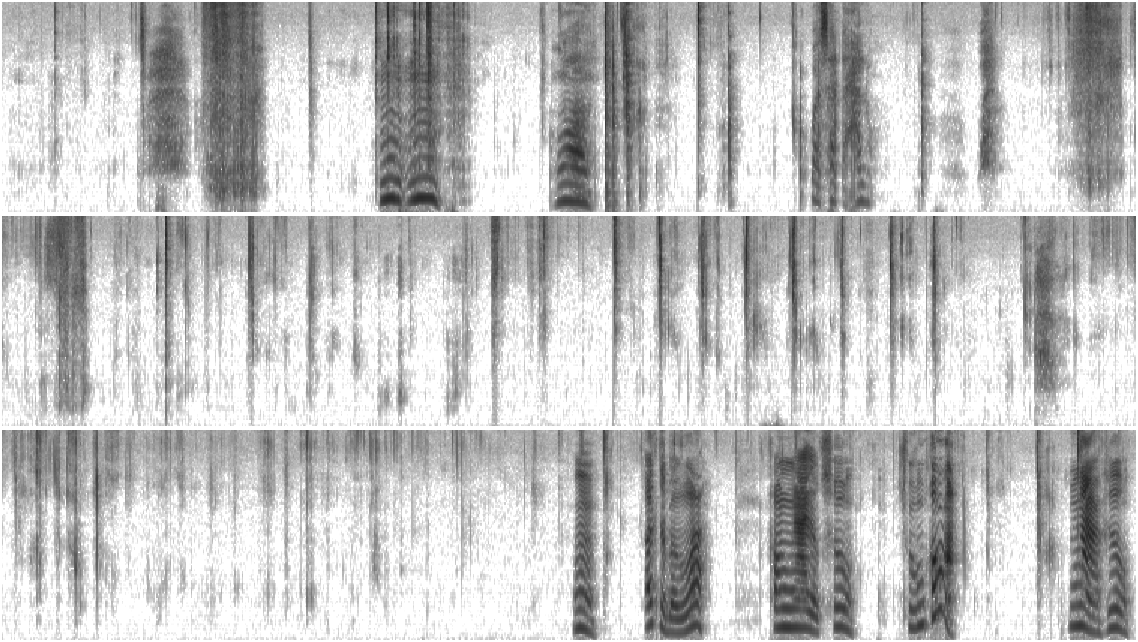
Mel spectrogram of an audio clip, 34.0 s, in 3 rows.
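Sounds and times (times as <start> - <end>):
crunching and chewing: 0.0 - 1.5, 10.2 - 29.1, 31.2 - 33.4.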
